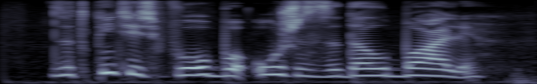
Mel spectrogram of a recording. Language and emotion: Russian, angry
